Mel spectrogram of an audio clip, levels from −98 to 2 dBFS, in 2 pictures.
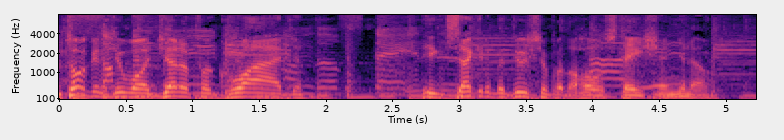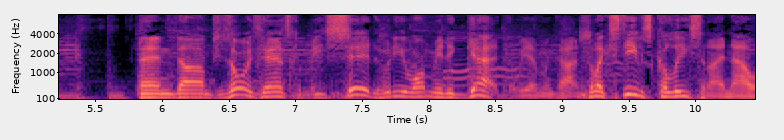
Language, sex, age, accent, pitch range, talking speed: English, male, 60-79, American, 100-160 Hz, 230 wpm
